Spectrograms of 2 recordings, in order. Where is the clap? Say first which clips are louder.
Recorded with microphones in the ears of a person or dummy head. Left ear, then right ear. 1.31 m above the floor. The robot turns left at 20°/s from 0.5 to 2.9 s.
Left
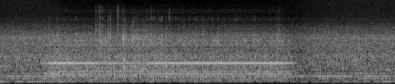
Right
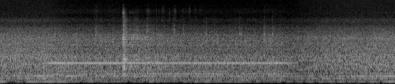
Left 1 dB; 25° right (ahead or behind), 4 m; by 1.5 s 20° right (ahead or behind), 4 m.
